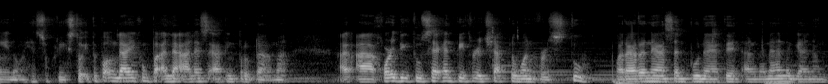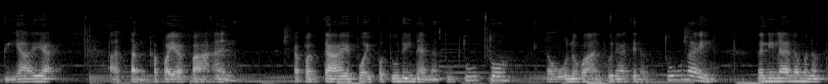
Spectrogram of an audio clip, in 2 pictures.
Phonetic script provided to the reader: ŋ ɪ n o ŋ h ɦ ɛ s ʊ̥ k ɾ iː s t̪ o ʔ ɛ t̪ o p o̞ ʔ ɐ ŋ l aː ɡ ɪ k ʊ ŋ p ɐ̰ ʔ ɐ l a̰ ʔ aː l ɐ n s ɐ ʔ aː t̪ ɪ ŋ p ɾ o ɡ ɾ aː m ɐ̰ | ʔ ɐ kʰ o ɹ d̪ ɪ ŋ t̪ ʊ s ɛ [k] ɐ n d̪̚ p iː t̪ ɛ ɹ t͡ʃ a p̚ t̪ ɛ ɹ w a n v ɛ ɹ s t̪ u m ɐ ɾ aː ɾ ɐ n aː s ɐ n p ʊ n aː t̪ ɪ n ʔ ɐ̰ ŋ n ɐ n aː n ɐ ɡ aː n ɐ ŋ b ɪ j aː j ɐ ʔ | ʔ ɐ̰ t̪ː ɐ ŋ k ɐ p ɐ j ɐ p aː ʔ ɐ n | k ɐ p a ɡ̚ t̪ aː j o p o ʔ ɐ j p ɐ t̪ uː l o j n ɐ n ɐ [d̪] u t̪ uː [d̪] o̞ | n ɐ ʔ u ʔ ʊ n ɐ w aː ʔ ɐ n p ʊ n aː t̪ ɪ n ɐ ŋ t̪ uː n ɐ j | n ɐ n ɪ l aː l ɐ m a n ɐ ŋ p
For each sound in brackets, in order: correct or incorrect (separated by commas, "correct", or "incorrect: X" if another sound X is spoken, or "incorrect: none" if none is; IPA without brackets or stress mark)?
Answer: correct, incorrect: t̪, incorrect: t̪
